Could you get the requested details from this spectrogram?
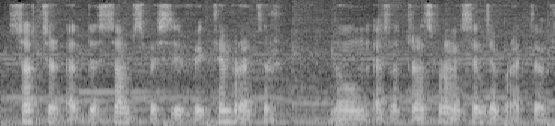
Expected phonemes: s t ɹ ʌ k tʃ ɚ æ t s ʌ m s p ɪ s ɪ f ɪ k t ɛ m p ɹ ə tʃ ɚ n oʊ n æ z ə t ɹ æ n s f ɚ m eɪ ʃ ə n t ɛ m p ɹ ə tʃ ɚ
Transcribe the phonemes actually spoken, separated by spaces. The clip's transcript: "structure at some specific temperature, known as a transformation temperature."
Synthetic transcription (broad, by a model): s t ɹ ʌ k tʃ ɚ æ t s ʌ m s p ɪ s ɪ f ɪ k t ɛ m p ɹ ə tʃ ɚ n oʊ n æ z ə t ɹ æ n s f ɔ m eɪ s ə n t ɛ m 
